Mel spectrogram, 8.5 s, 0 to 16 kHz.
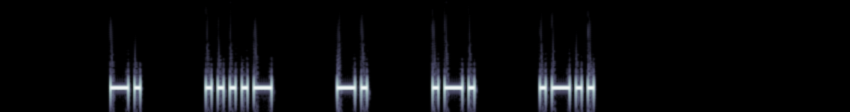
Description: Morse code, heard as a keyed tone, about 20 wpm, spaced as for 10 wpm, 700 Hz. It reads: N4NRL
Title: 109 Lesson 18g - Letter m - Call Signs 20wpm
